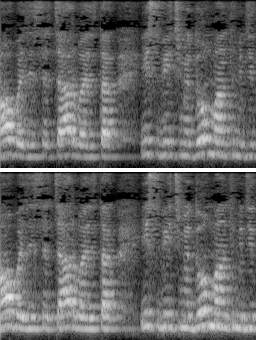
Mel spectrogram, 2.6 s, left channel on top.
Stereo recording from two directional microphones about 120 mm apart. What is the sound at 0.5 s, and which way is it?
Speech, 40° left (ahead or behind).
